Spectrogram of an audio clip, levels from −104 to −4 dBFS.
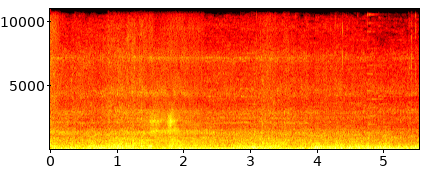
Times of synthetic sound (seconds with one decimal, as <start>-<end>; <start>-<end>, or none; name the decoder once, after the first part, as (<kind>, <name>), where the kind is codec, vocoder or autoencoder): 1.4-2.3 (vocoder, WaveNeXt)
